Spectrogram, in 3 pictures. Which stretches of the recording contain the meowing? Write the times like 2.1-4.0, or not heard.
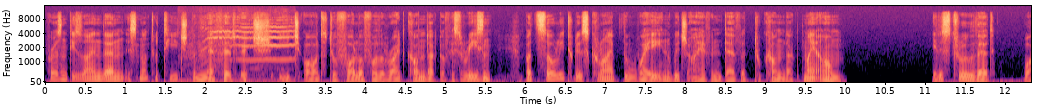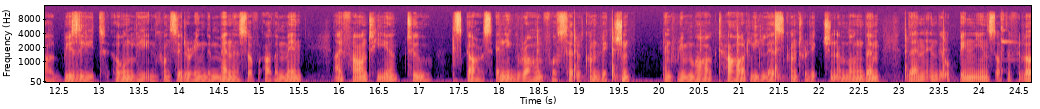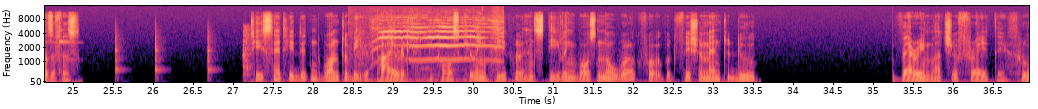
1.6-3.1, 28.4-30.4.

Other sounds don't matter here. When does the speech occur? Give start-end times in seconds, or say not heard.
0.1-10.0, 11.1-25.1, 27.1-33.6, 35.2-36.9.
